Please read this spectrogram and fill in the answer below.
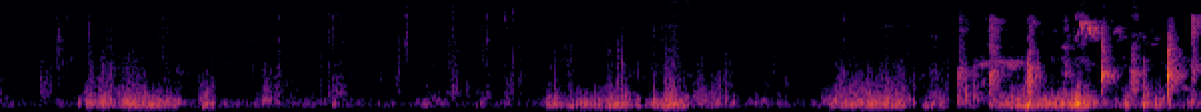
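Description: Faint crunching steps of a horse's hooves and a person's feet walking on gravel, coming in uneven patches and getting louder near the end.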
